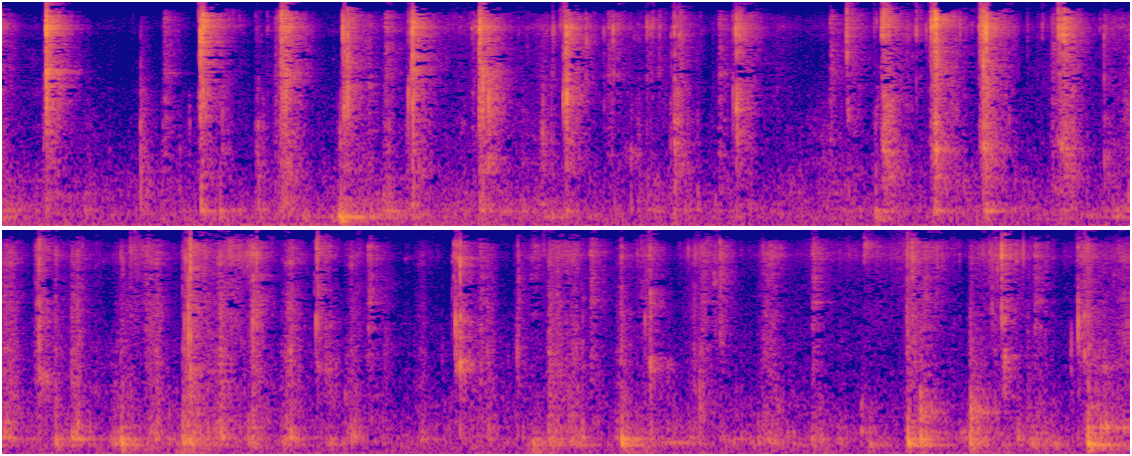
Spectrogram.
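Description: Close-up chewing and lip-smacking of a person eating mouthfuls of rice and chicken curry, an irregular run of short wet smacks and clicks, a few a second.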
